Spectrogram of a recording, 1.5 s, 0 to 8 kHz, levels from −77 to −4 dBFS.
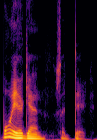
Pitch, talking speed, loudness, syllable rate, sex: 125 Hz, 165 wpm, -15 LUFS, 4.2 syllables/s, male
